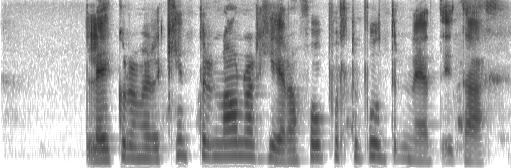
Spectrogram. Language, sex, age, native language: Icelandic, female, 30-39, Icelandic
